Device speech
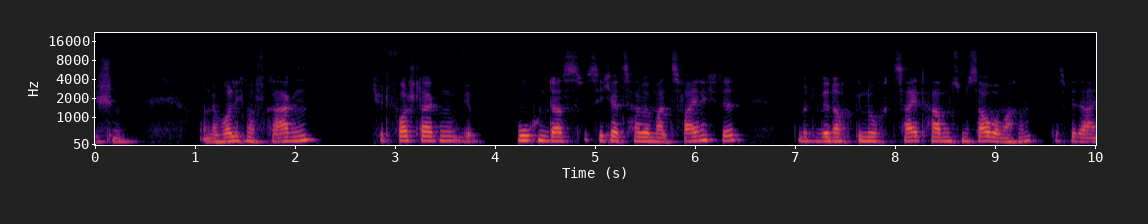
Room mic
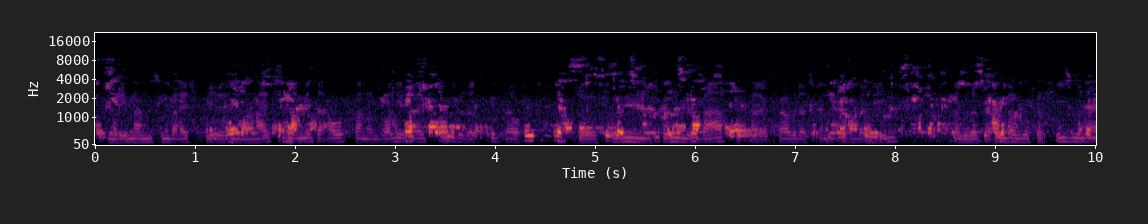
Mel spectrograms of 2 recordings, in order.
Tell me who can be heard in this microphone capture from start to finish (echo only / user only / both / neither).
both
